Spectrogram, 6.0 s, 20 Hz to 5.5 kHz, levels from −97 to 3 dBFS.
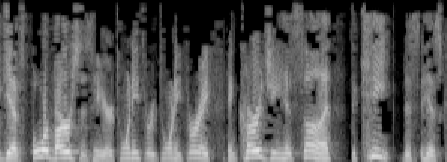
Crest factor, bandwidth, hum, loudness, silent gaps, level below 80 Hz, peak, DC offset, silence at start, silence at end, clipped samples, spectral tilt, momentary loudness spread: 16 dB; 5.4 kHz; none; -20 LUFS; none; -66 dBFS; -6 dBFS; under 0.1%; 0 s; 0.1 s; under 0.1%; -8 dB/octave; 13 LU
